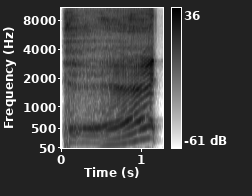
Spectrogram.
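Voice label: Vox Casting, voices heroes English; Lusikiel; kingsraid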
